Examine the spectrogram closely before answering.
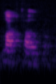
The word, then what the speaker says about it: L'Hospital: me so today and the pronunciation looks like hospitals but the pronunciation at least for most message inside here is locked all locked all rule is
